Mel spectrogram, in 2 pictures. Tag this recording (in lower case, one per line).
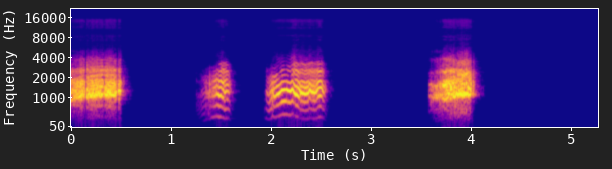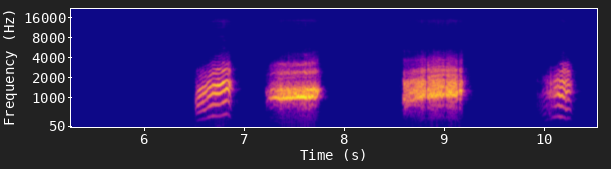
bird squawking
